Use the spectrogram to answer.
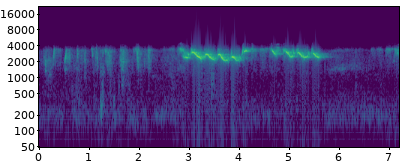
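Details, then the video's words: Patativa chorão (white-bellied seedeater) singing: a few soft, scattered chirps, then two bursts of rapid, rolling whistled trills. The trills wave up and down in even loops at high pitch. The background is quiet. "patativa chorão, com muita ordem"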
